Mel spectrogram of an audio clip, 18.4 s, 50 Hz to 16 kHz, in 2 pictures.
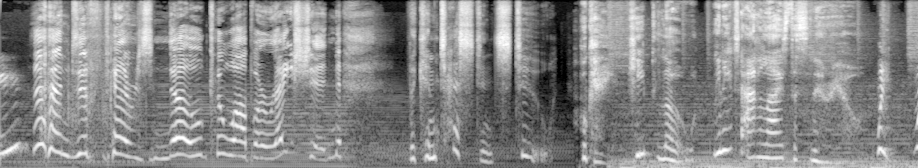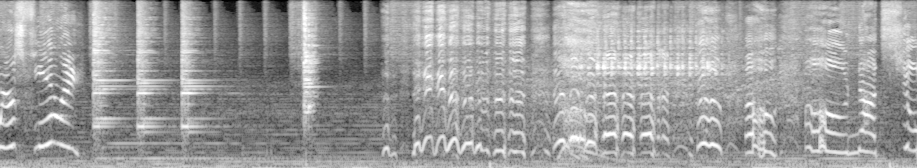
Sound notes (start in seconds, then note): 10.1 bang; 10.2 digging; 13.0 laughing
